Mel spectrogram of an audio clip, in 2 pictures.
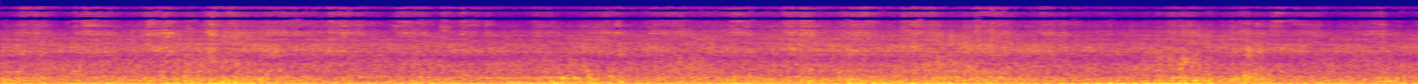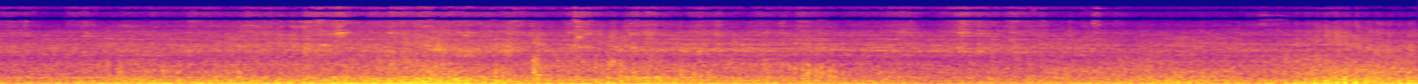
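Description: Florida East Coast Railway freight cars rolling past at close range, loaded rock hoppers followed by autoracks. Their steel wheels make a steady rumble on the rails, with a running clatter of knocks and rattles.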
